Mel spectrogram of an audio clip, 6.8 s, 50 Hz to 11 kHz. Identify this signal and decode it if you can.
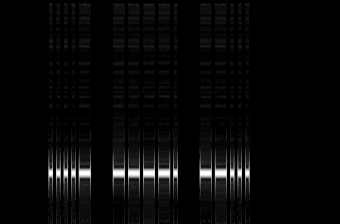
Morse code, heard as a keyed tone, about 16 wpm, spaced as for 11 wpm, 800 Hz. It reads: 497
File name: CW Code Groups @10WPM/RSTs/Various RST No's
